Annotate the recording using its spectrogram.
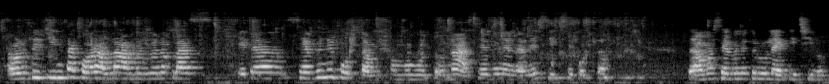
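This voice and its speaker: বাংলাদেশি বাংলা টানে কথা বলা ত্রিশের কোঠার এক নারী, যিনি বাড়ির রান্নাঘরে রান্না করতে করতে ধীরেসুস্থে গল্প বলেন।. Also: female voice, high voice, steady tone. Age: 30s. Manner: chatty, unhurried storytelling. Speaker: home cooking vlogger. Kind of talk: casual chat while cooking. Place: home kitchen. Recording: echoey kitchen, distant mic, background noise.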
